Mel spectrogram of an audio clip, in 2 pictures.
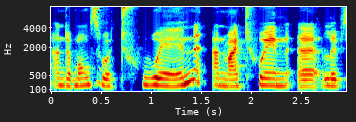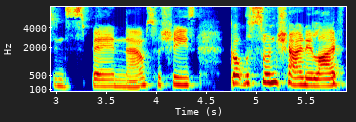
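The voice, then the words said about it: North Yorkshire English accent. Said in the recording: “as you can probably tell from my accent, from a little town called Skipton in North Yorkshire”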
